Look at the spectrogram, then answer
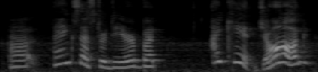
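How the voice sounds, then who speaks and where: A man's put-on character voice, extremely high-pitched and very slow. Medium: read story. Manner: giggly, warm.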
